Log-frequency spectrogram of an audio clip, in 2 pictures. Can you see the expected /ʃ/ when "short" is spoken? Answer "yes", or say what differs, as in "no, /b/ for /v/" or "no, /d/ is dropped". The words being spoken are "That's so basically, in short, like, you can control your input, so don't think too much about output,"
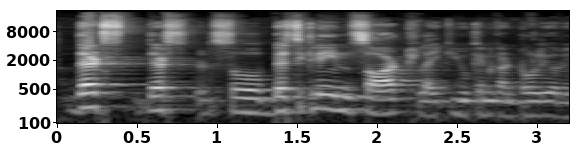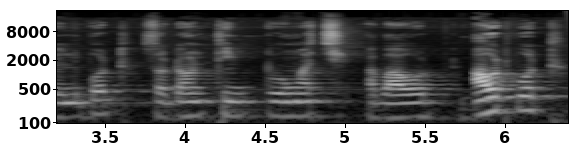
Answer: no, /s/ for /ʃ/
